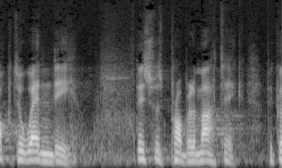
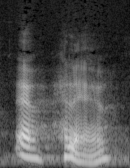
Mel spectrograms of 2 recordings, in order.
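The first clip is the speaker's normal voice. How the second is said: put-on posh, regal, royal-sounding English accent; 2 semitones higher than usual. Retelling a course member's introduction: imitating Jemima, sounded like the Queen. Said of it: "Sounded like the Queen".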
